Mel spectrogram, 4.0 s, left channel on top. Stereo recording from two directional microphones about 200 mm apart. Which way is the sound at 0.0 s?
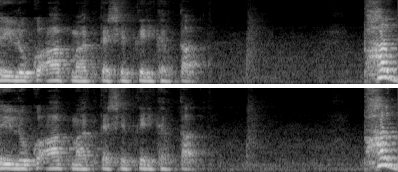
5° right (ahead or behind).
